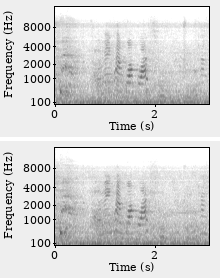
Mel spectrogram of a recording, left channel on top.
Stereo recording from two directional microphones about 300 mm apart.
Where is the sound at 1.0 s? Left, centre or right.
Right.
